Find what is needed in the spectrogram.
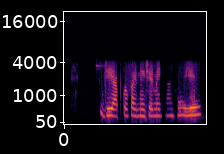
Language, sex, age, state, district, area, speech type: Urdu, female, 18-30, Delhi, North East Delhi, urban, conversation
